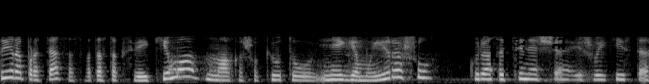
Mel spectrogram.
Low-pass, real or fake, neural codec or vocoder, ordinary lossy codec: 3.6 kHz; real; none; AAC, 16 kbps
